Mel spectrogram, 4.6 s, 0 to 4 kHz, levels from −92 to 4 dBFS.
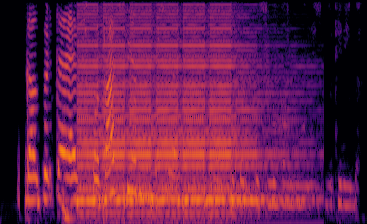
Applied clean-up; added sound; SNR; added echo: none; Alarm; -3 dB; none.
